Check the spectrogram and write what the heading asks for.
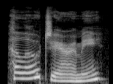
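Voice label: "hello", female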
